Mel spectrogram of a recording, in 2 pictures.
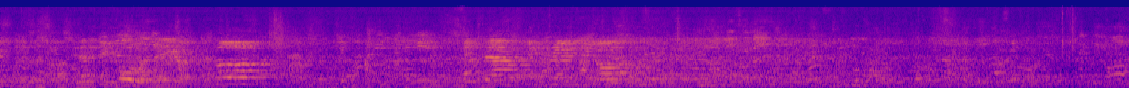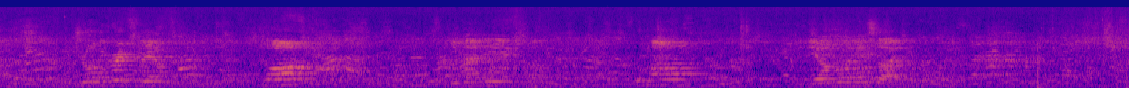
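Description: Men in the crowd shout encouragement loudly.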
